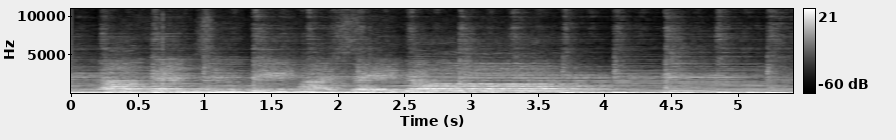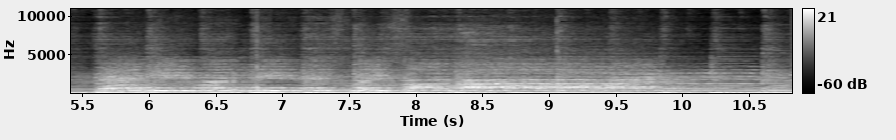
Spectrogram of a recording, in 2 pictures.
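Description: Choir singing a gospel song in held notes over an accompaniment with a bass line and a steady beat, a louder phrase entering about halfway through.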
